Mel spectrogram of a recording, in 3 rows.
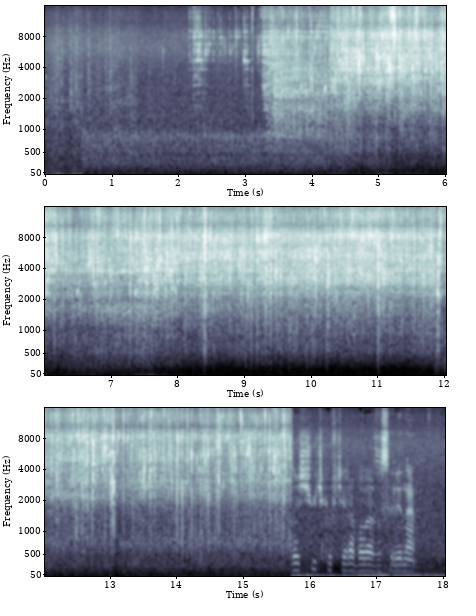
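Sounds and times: fish sizzling in hot oil: 2.2 - 15.8.

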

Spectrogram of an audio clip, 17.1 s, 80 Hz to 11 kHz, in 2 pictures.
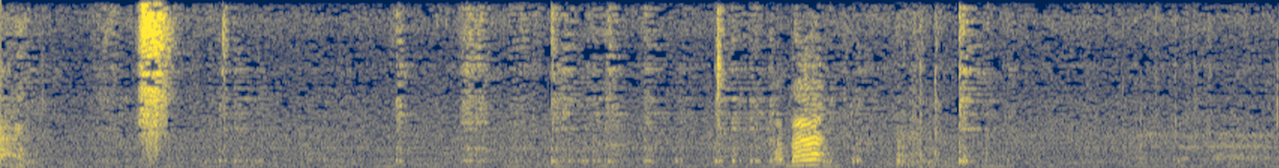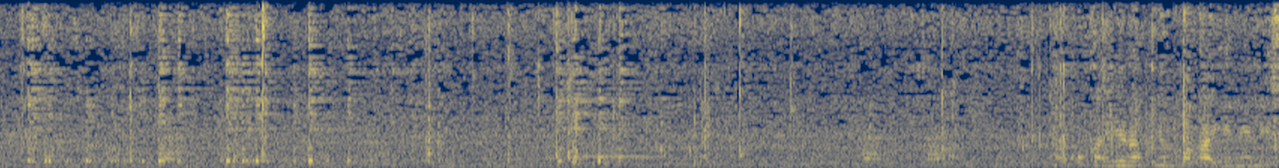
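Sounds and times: dogs crunching dry kibble: 1.3 - 17.0
kibble clicking in metal bowl: 7.4 - 17.0.

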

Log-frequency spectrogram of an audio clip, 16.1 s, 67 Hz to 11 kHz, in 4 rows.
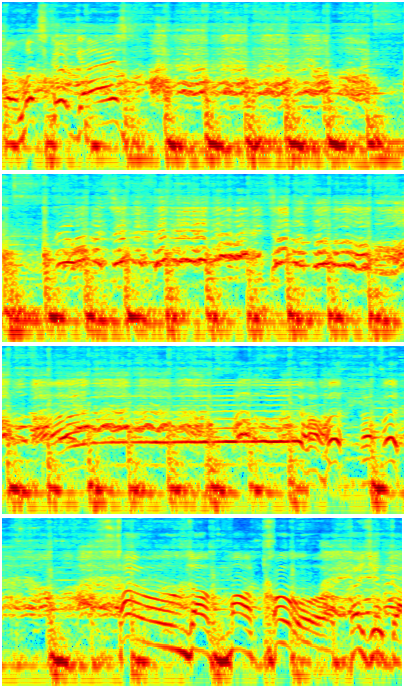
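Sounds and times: big drum steady beat: 0.0 - 16.0
high-pitched voices singing together: 4.5 - 16.0.

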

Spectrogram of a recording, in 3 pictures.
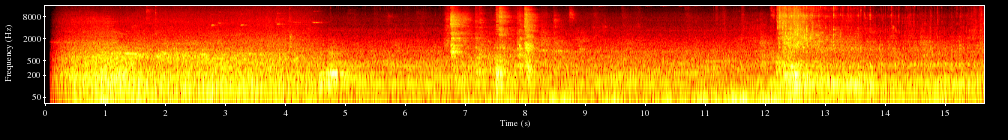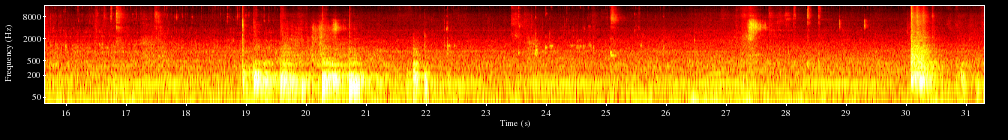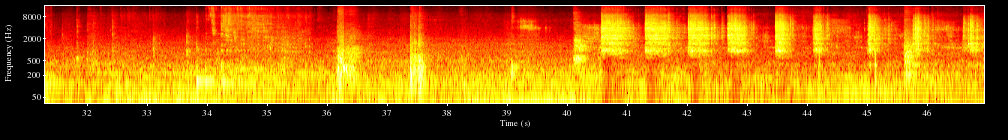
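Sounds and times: water pouring into steel sink: 12.2 - 19.0, 34.0 - 35.7, 40.3 - 46.9
water trickling and dripping: 13.1 - 19.1.

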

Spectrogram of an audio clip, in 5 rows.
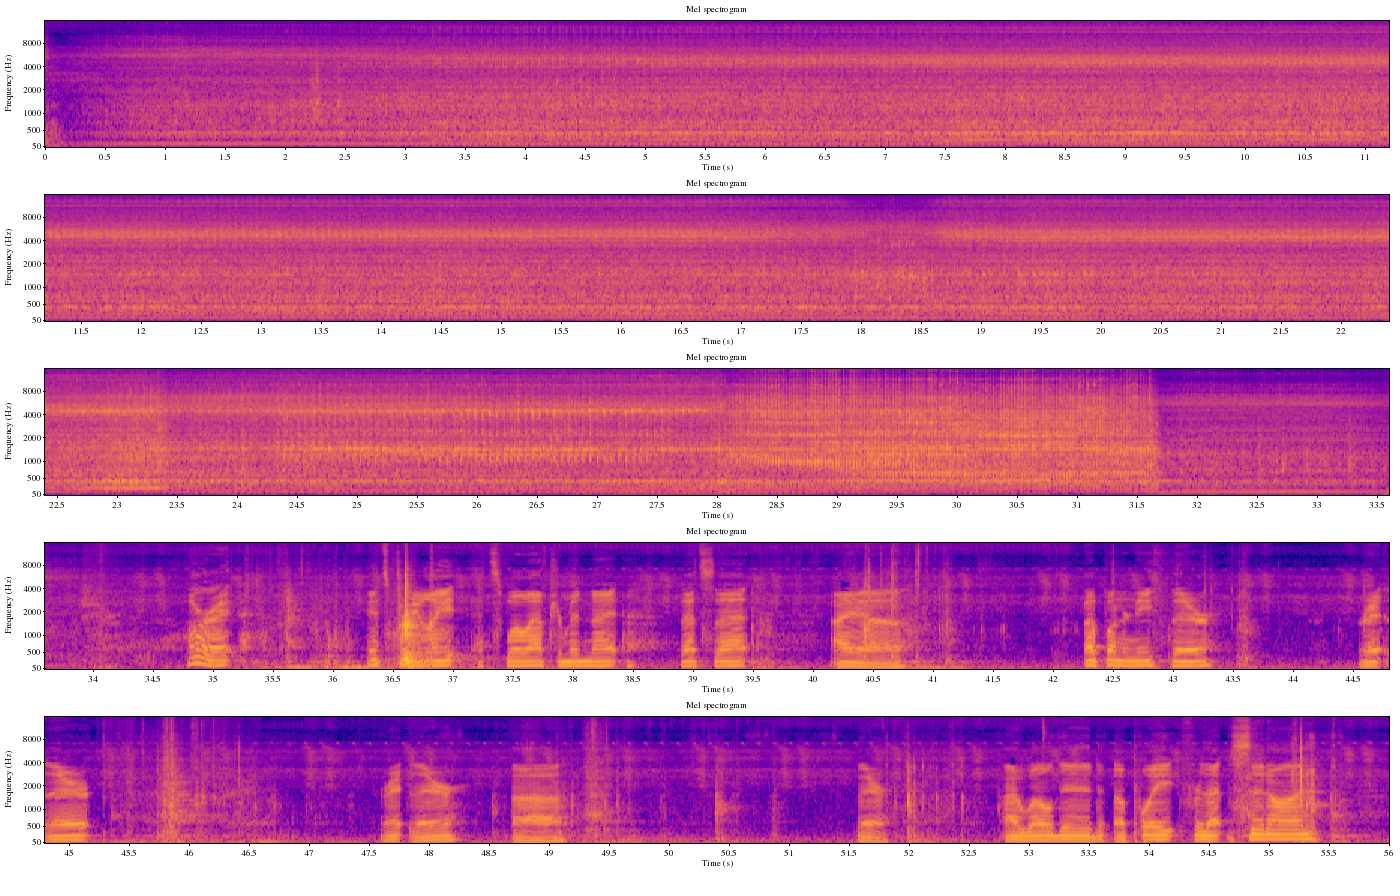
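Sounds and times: drill press boring through steel: 0.0 - 34.0.

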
